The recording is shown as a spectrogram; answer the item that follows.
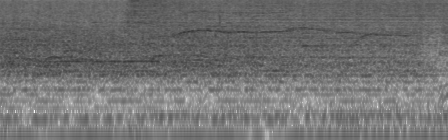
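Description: Loud, steady trailer music with a crowd cheering over it.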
